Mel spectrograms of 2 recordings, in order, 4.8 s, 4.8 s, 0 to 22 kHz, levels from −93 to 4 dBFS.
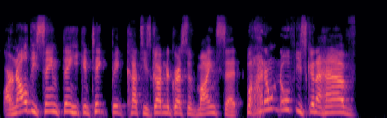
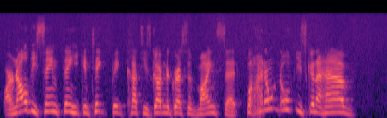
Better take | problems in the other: first | hiss; noticeable; throughout; 20 dB below the speech

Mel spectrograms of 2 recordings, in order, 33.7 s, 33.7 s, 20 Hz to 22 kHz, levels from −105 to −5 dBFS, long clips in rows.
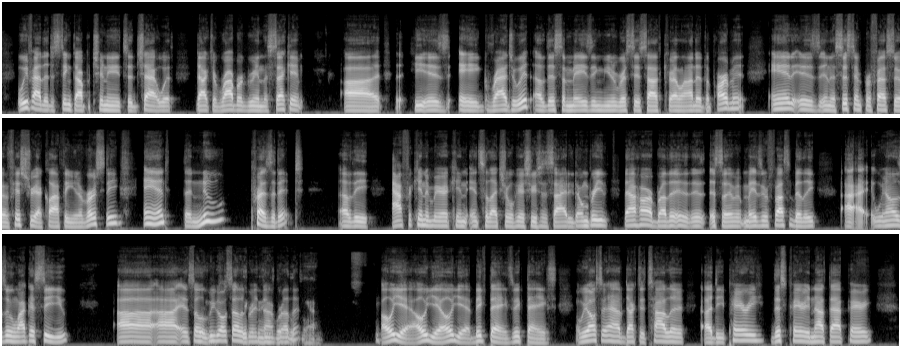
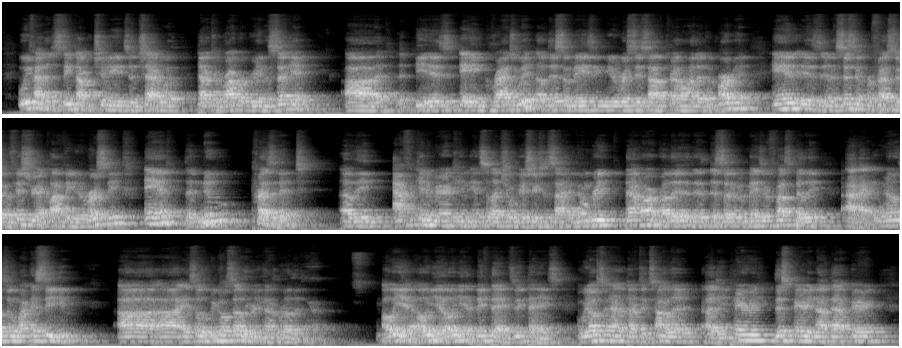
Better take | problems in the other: first | room echo; noticeable; dies away in 0.6 s // off-mic speech; far

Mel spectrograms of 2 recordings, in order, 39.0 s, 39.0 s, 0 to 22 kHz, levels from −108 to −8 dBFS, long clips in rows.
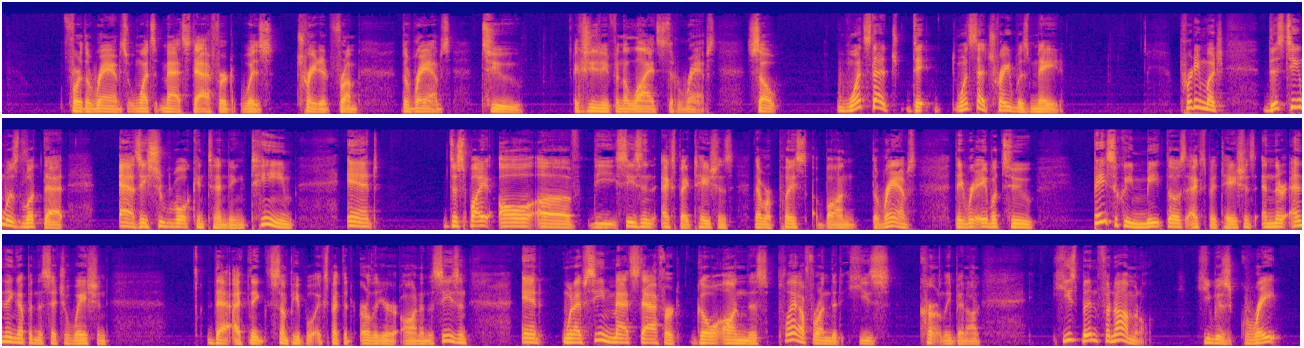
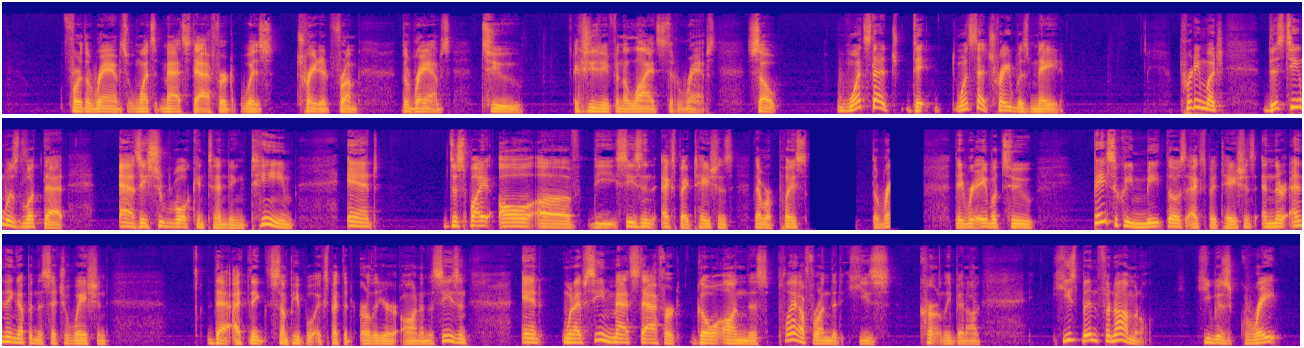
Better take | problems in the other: first | audio cutting out; at 21 s and at 22 s

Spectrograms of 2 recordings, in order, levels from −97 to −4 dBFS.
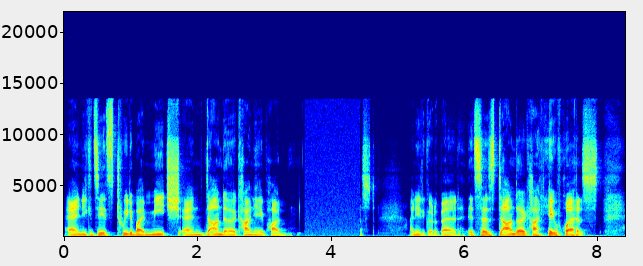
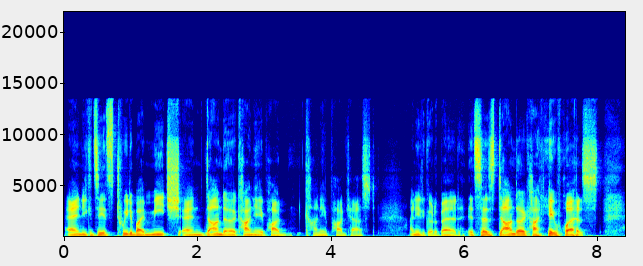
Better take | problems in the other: second | audio cutting out; at 3.5 s for 1 s

